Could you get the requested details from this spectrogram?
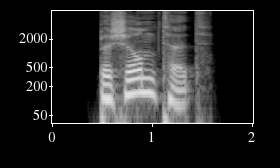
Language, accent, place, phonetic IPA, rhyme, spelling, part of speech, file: German, Germany, Berlin, [bəˈʃɪʁmtət], -ɪʁmtət, beschirmtet, verb, De-beschirmtet.ogg
- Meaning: inflection of beschirmen: 1. second-person plural preterite 2. second-person plural subjunctive II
